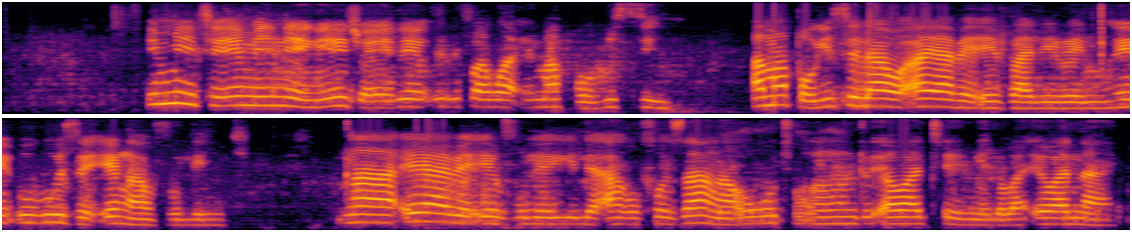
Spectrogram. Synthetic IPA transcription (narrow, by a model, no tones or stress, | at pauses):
imitʰiemineŋiɛd̥ʒ̥ʱwajɛlɛjɔʔuɣufaɣwaʔɛmab̥ʱoɣisiːni | amab̥ʱoɣisilawɔ̰ʔajaβɛʔɛvaliwɛŋ͡ǀʱiʔuɣuzɛʔɛŋavuleːɣi | ŋ͡ǁaɛjaβɛʔevuleɣilɛʔaɣufuzaŋauɣutʰḭṵmuntʼuʔawatʰeŋilɔβaʔɛwanaːjɔ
